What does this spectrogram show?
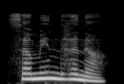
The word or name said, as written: ಸೀಮಂತಿನಿ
